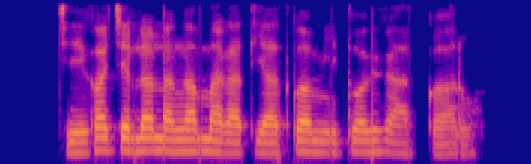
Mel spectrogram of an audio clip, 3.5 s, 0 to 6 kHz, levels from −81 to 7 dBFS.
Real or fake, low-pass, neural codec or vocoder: fake; 5.4 kHz; codec, 44.1 kHz, 7.8 kbps, DAC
